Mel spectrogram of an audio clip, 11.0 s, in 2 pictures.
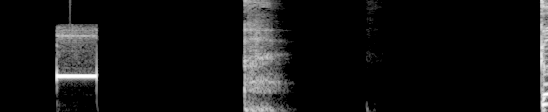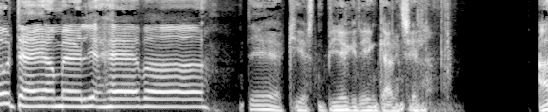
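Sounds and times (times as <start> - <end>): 
answering machine beep tone: 0.6 - 1.0
speech: 5.4 - 10.0.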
